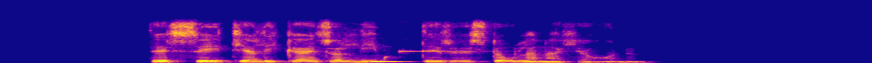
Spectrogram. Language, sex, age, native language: Icelandic, female, 50-59, German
